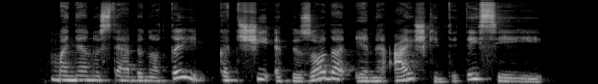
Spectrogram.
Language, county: Lithuanian, Šiauliai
